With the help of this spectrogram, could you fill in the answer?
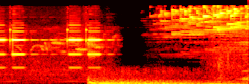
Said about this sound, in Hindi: तभी उसके मोबाइल पर एक मैसेज आया।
